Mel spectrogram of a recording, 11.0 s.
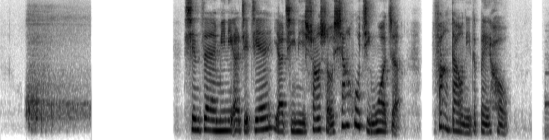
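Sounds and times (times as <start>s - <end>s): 
slow exhale during a children's meditation: 0.5s - 1.8s
speech: 3.7s - 10.2s.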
